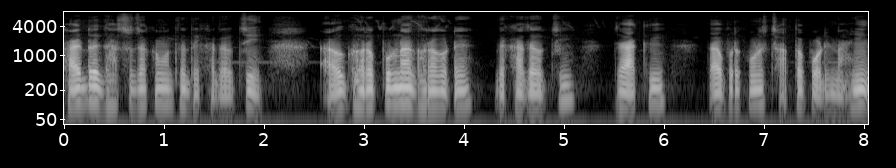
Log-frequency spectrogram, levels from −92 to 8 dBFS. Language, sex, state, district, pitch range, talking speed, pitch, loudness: Odia, male, Odisha, Malkangiri, 95-110 Hz, 150 wpm, 100 Hz, -25 LUFS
